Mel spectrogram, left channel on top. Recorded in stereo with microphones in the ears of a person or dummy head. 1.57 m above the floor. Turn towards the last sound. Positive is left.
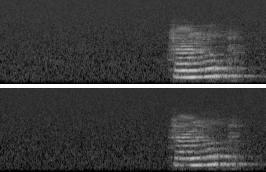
turn(degrees=80)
